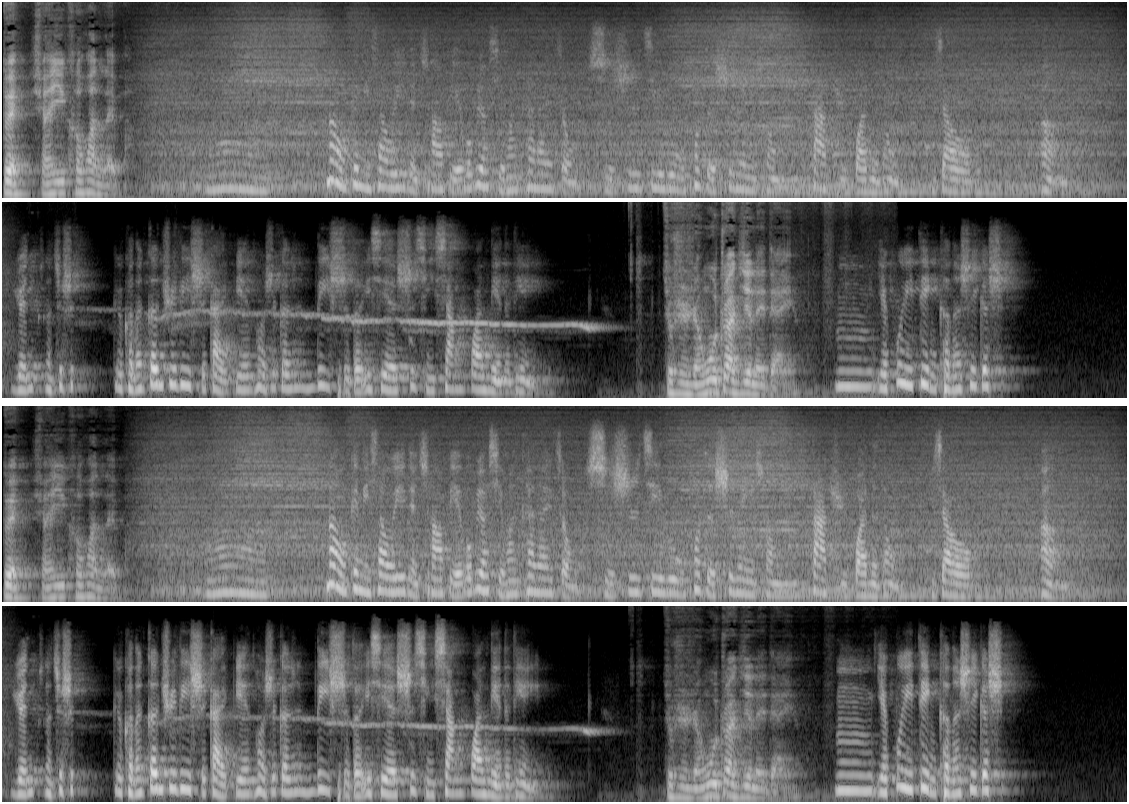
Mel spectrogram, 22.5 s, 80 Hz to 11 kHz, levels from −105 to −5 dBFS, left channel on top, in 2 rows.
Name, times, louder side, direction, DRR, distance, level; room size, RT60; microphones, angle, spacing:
voice 1, 0.0-1.3 17.9-19.6, left 3 dB, 75° left, 0.8 m, -34 dB
sound 1, 1.2-11.4, right 1 dB, ahead, 6.4 m, -42 dB
voice 2, 2.0-2.7 3.2-9.0 9.3-9.7 10.4-10.8 11.3-12.0 12.4-16.6 19.6-21.3, right 3 dB, 90° right, 1.1 m, -33 dB
sound 2, 7.3-8.7 9.2-9.8 10.8-10.9 11.2-11.3 11.6-17.4, left 5 dB, 30° left, 0.9 m, -49 dB
17.0 x 14.5 x 3.8 m
head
